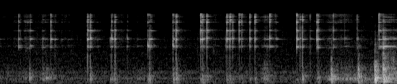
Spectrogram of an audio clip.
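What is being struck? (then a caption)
Empty glass tumbler. A small, empty, clear glass whiskey tumbler lies on its side while long matte nails tap and scratch its base and wall. Quick, bright glassy clinks ring briefly in an irregular rhythm over a faint scratching texture, with a louder cluster of taps near the end.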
